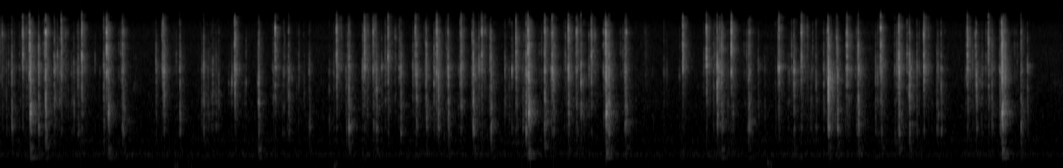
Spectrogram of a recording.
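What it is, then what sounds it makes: Mechanical keyboard with plastic keycaps being typed on. Hands with long glossy nails type steadily on a black, typewriter-style Qwerkywriter S retro mechanical keyboard with round plastic keycaps. Dozens of quick, bright, clacky key taps rattle out in an uneven rhythm, each dying away almost instantly, with no low-end thump.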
